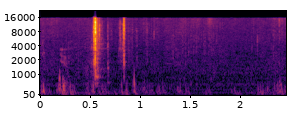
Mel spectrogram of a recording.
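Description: Two sharp clicks about a third of a second apart, among soft knocks, from a metal-and-screen queen cage handled with gloved hands on a wooden board.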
